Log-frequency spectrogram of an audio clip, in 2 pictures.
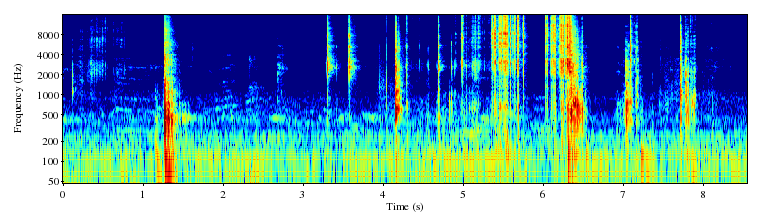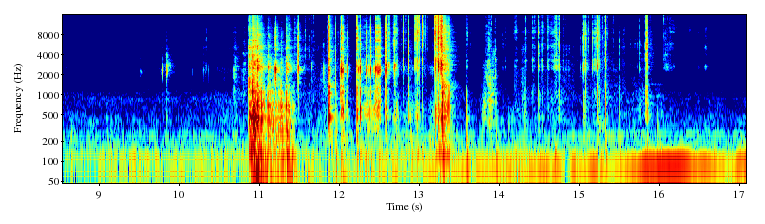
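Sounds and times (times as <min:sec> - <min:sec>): velcro ripping apart: 0:12.0 - 0:13.4, 0:14.2 - 0:16.1.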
